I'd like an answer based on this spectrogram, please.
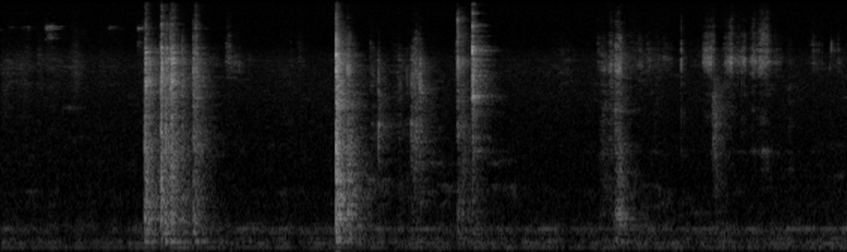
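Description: A ladle knocking and scraping against a pan of milky poha payasam, giving several sharp clinks spread through, the loudest a little past three seconds in.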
